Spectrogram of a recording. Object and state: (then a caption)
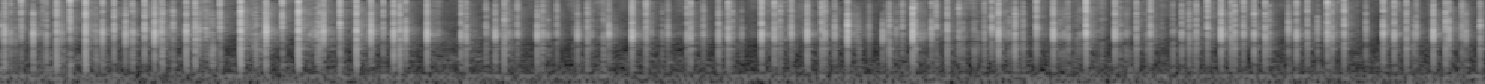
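Plastic squeeze tube. A medium-size pink soft plastic body-care squeeze tube with a white cap, filled with product, is held in both hands and tapped rapidly with long acrylic nails. The result is a fast, steady stream of sharp, bright, dry clicks with no ring after each tap.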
